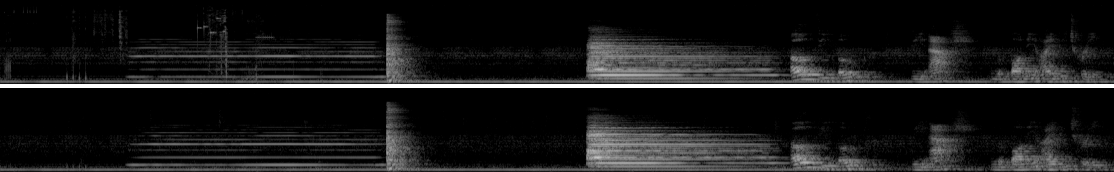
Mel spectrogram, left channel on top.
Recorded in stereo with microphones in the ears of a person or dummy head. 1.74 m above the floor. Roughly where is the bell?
Right.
